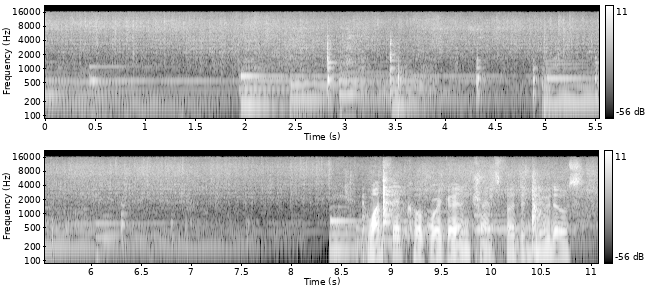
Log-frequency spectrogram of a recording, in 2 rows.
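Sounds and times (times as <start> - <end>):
vegetables sizzling in oil: 0.0 - 11.0
spatula scraping and tapping pan: 2.6 - 7.7.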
